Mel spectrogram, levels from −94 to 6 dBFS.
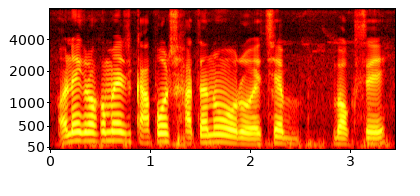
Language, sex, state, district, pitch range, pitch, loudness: Bengali, male, West Bengal, Alipurduar, 120-170 Hz, 135 Hz, -16 LUFS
